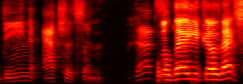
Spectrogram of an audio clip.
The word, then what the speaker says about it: Acheson: His name is pronounced Dean Acheson. Well, there you go. That's his fault for having a word that starts with ache and ends in son.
